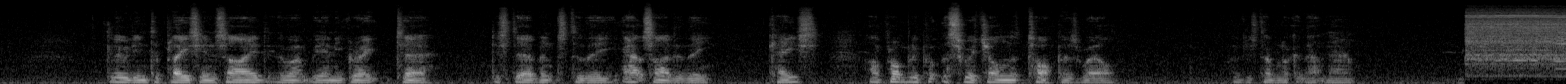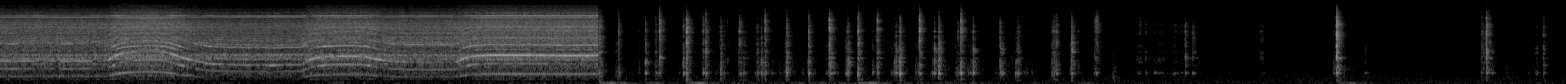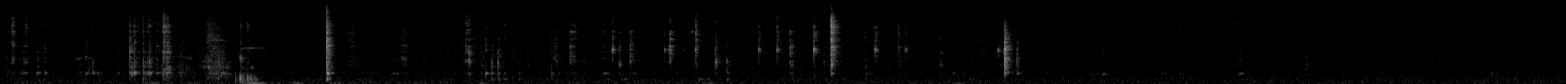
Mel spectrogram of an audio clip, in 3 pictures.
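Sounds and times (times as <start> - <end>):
small power drill running: 14.6 - 21.7.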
